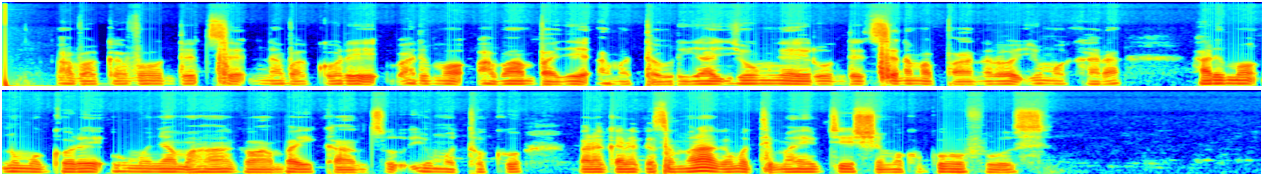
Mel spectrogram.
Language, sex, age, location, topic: Kinyarwanda, male, 18-24, Kigali, health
